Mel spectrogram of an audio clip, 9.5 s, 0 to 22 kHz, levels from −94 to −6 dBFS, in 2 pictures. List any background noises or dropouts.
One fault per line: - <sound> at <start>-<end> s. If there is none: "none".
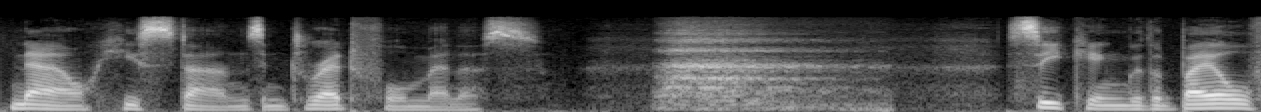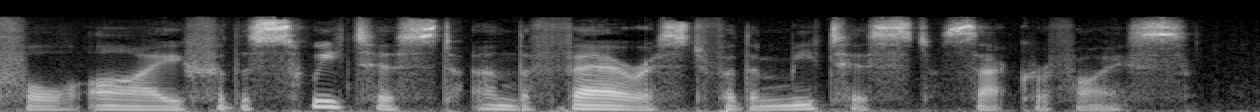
- sigh at 2.4-3.4 s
